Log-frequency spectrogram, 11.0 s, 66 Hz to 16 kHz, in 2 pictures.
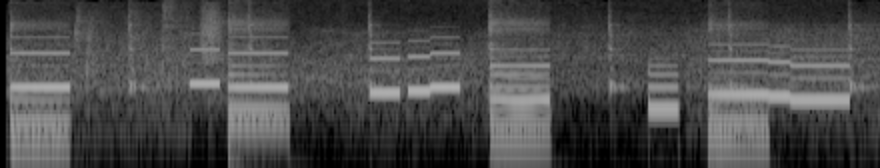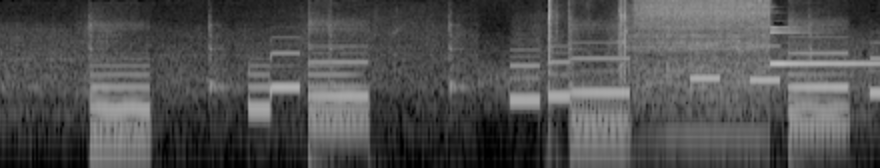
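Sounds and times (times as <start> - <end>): keyboard synth tune: 0.0 - 0.5, 1.2 - 5.4, 6.0 - 7.9, 8.6 - 11.0.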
